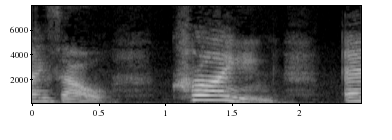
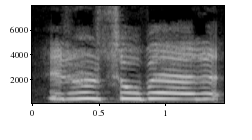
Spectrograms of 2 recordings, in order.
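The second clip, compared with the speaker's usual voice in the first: higher, louder, slow wail; mock sobbing; 8 semitones higher, 7 dB louder than usual. Girl in the car tells of her pain, slow and sobbing.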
